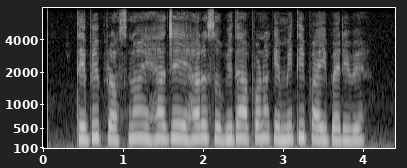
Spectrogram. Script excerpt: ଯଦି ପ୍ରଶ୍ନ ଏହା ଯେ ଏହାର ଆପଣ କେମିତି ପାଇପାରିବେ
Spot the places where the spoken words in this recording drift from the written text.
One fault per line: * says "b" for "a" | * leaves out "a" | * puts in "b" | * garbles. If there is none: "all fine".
* says "ତେବେ" for "ଯଦି"
* puts in "ସୁବିଧା"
